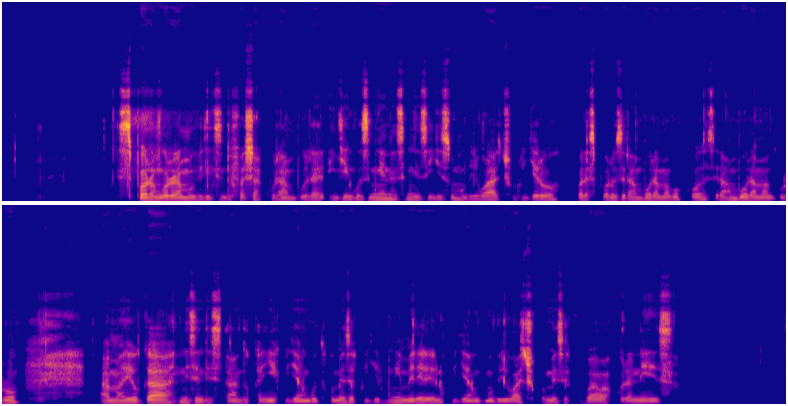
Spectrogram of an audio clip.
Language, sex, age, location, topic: Kinyarwanda, female, 18-24, Kigali, health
